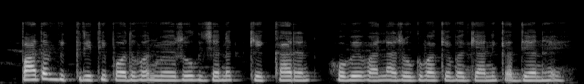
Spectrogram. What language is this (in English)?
Magahi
